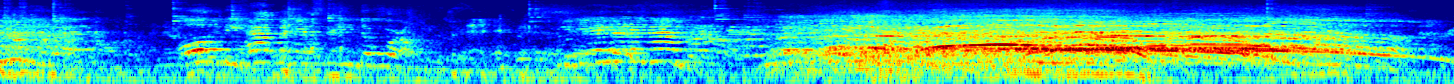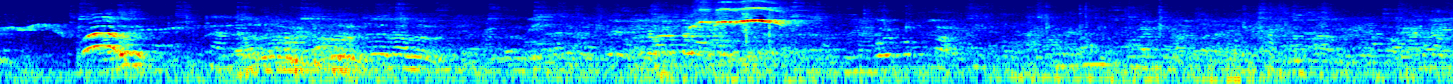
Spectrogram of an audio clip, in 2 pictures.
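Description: Adult men and women chatter nearby.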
